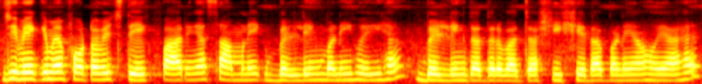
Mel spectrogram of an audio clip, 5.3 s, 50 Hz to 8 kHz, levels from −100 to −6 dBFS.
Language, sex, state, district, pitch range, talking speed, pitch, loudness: Punjabi, female, Delhi, New Delhi, 200-225 Hz, 260 wpm, 210 Hz, -15 LUFS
